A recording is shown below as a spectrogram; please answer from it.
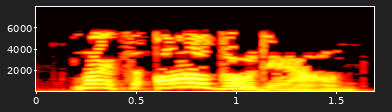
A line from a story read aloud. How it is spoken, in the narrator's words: cried Benny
